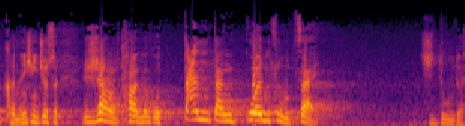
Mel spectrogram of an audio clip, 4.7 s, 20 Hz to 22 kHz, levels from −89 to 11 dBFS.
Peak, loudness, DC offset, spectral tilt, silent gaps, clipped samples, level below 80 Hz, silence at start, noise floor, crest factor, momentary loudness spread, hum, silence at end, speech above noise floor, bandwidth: 0 dBFS; -13 LUFS; under 0.1%; -6 dB/octave; none; 0.2%; -46 dBFS; 0 s; -44 dBFS; 14 dB; 15 LU; none; 0 s; 32 dB; 13.5 kHz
